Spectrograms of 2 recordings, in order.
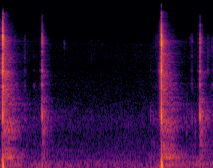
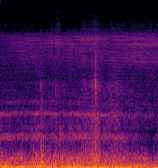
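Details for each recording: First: Rheem gas water heater in attic, ran out of hot water: sharp, irregular ticking, some snaps duller than others, as the pilot igniter throws a weak spark; corroded igniter, only temporarily fixed by sanding, burner assembly later replaced. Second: Rheem gas water heater in an attic, just after replacing the burner assembly. On lighting it gives a deep, soft, steady low roar with one faint tick as it catches; the burner is burning evenly, as it should.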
